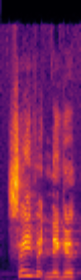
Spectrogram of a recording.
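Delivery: high, punched kick-him-out outburst; angry dismissal. Retold or imitated. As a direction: cut him off indignantly. Acts out kicking boyfriend out.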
